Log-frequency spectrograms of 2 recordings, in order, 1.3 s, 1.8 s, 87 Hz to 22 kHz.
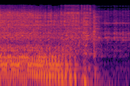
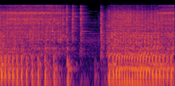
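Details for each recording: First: Homelite chainsaw (350–750 series, coil and transformer ignition), a known runner started to prove it: fires straight up into a crisp high-pitched buzz for a second, then cuts off cleanly; ignition and engine healthy. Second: Homelite chainsaw during a coil and transformer ignition test while cranking: quick, evenly spaced snapping ticks of the spark arcing. Owner suspects poor contact, possibly paint in the connection or too little pressure.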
